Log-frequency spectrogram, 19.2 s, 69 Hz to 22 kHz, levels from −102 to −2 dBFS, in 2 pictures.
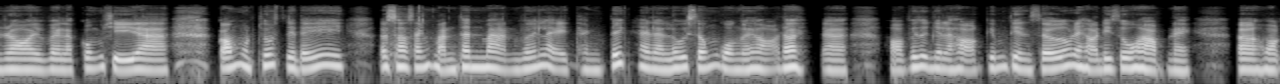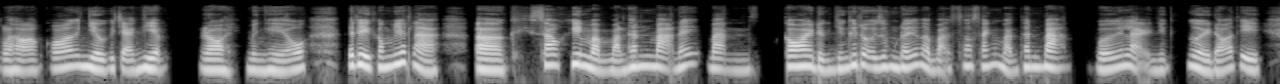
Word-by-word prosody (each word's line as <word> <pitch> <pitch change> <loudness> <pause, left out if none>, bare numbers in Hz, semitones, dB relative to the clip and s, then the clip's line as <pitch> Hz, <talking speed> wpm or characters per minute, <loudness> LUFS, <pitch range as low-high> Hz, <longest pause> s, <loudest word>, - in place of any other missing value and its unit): rồi, 195 -1 +1
vậy 190 0 -2
là 185 - -2
cũng 205 +4 -5
chỉ, 190 -5 +2
à, 185 -1 +2 0.4
có 210 - +5
một 230 -2 -2
chút 260 +1 0
gì 215 - -1
đấy, 240 +6 0 0.2
ơ, 225 - 0
so 230 0 +3
sánh 225 +3 -1
bản 190 -4 0
thân 225 -1 +2
bạn 195 -4 0
với 205 +2 0
lại 210 -7 -2
thành 185 -1 -7
tích 260 +9 +1
hay 220 -3 0
là 195 - +1
lối 205 +4 +1
sống 220 +2 -1
của 200 -4 +1
người 190 +1 -1
họ 200 -1 -2
thôi. 220 +1 +5 0.2
À, 180 -1 -3 0.3
họ 180 - -2
ví 225 +4 0
dụ 235 - +2
như 210 - -1
là 190 -2 -2
họ 180 -3 -1
kiếm 220 +1 -3
tiền 220 -5 -1
sớm 200 +5 +2
này, 240 - +2
họ 185 - +1
đi 200 +2 0
du 210 +1 +1
học 190 -3 +3
này, 175 -1 -4 0.3
ờ, 195 -1 +1
hoặc 185 0 -2
là 185 - 0
họ 180 0 +1
có 215 +3 0
nhiều 225 -6 +3
cái 205 - -5
trải 190 -3 0
nghiệm. 200 -1 +2 0.3
Rồi, 190 -1 +2
mình 185 -2 -4
hiểu. 180 +2 0 0.3
Thế 250 - +4
thì 255 -3 +8
không 225 +1 +1
biết 295 +3 +3
là, 205 -9 +3 0.3
ờ, 190 -2 +5
khi - - -18
sau 260 0 +2
khi 280 +2 +2
mà 205 -6 +4
bản 175 0 -2
thân 235 +2 +1
bạn 225 -3 +2
ấy, 260 +6 -2
bạn 190 -4 -3 0.3
coi 235 0 +6
được 195 - 0
những 200 +4 -2
cái 260 - +3
nội 250 -6 0
dung 230 0 0
đấy 225 +3 +1
và 225 - 0
bạn 185 +1 -4
so 245 +4 -6
sánh 240 +2 -3
bản 170 -8 -2
thân 225 +3 -1
bạn 220 -2 +3 0.2
với 200 +3 -1
lại 240 - -1
những 185 +1 -9
cái - - -34
người 210 -8 +1
đó, 175 +5 -1
thì, 195 -6 0
205 Hz, 290 wpm, -22 LUFS, 185-230 Hz, 0.4 s, thì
